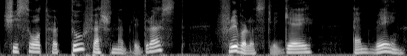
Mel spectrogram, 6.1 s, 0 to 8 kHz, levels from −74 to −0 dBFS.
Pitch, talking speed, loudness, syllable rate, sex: 145 Hz, 100 wpm, -20 LUFS, 3.6 syllables/s, female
